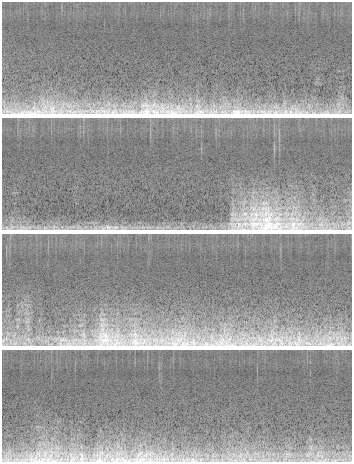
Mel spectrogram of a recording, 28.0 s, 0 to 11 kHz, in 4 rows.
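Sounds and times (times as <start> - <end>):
steady rain: 0.0 - 28.0
thunder rolling: 11.6 - 26.4.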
